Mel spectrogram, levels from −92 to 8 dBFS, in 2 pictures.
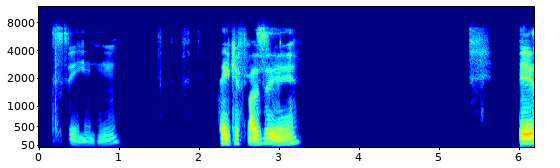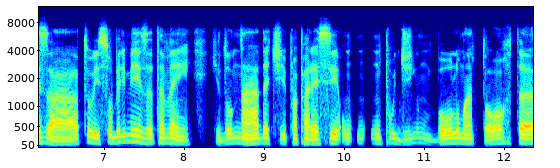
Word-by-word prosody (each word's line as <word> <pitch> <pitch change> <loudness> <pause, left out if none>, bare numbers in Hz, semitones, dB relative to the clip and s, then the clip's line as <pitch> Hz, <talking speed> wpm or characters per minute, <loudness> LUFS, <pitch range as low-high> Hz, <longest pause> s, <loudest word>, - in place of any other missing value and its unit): Sim. 75 - -17 1.2
Tem - - -1
que - - -3
fazer. 95 +2 -3 2.7
Exato 105 -1 +3
e 110 - +2
sobremesa 135 0 +2
também 110 -8 -1 0.2
que - - -12
do 110 +5 -3
nada 110 0 +3
tipo 105 -1 -3
aparece 105 +1 +3
um 105 - -7
um 105 - -15 0.2
um - - -5
pudim, 110 -1 -7
um 110 -5 -15
bolo, 105 +7 +1
uma 105 -2 0
torta 110 +3 -1
105 Hz, 100 wpm, -28 LUFS, 95-115 Hz, 2.7 s, Exato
